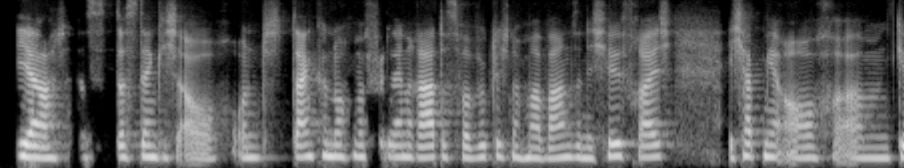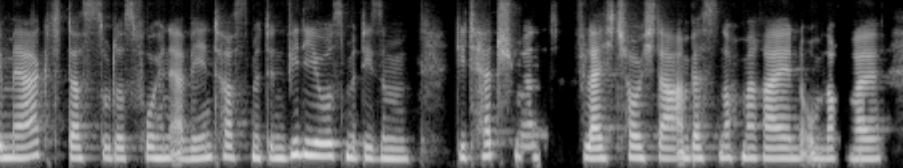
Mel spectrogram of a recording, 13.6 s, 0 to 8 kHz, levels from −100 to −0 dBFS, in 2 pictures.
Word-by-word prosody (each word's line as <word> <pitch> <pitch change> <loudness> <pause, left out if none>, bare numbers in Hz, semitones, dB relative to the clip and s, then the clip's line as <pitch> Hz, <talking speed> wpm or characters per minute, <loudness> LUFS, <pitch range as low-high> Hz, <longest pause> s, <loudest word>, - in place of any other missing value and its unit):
Ja, 200 -3 +9 0.2
das 195 -1 -13
das 205 0 0
denke 205 -2 +3
ich 195 - -3
auch. 90 -1 -3
Und 195 0 -5
danke 205 +2 +4
nochmal 210 0 +1
für - - -11
deinen 205 -1 0
Rat. 200 0 +5
Das 200 0 -7
war 190 -1 +1
wirklich 205 +1 -3
nochmal 185 -3 0
wahnsinnig 190 -1 0
hilfreich. 215 -2 +1 0.4
Ich - - -4
habe 220 0 +2
mir 205 - 0
auch, 195 0 -2
ähm, 185 0 -2
gemerkt, 195 +3 0
dass 190 0 -1
du 190 - -5
das 185 -1 -4
vorhin 185 0 -1
erwähnt 185 +5 -2
hast, 205 0 -4
mit 195 0 -1
den 190 -1 +1
Videos, 230 -2 +3
mit 200 -1 0
diesem 175 -2 -2 0.3
Detachment. 205 0 -3 0.3
Vielleicht 185 -1 +2
schaue 195 +1 +1
ich 190 0 -2
da 185 -2 +1
am - - +1
besten 195 +1 -1
nochmal 195 -1 -2
rein, 185 -1 +1
um - - -3
nochmal 175 0 -1
195 Hz, 205 wpm, -23 LUFS, 185-205 Hz, 0.4 s, Ja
